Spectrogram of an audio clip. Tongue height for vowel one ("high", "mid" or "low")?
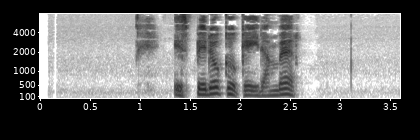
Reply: mid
